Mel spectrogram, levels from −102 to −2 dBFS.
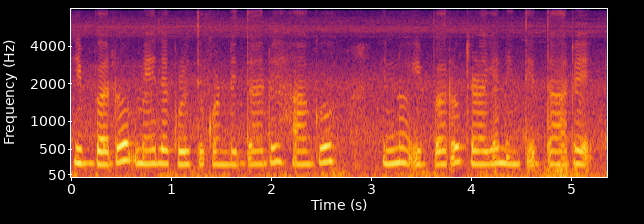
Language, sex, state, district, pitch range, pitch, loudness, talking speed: Kannada, female, Karnataka, Koppal, 235-265 Hz, 250 Hz, -16 LUFS, 90 wpm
